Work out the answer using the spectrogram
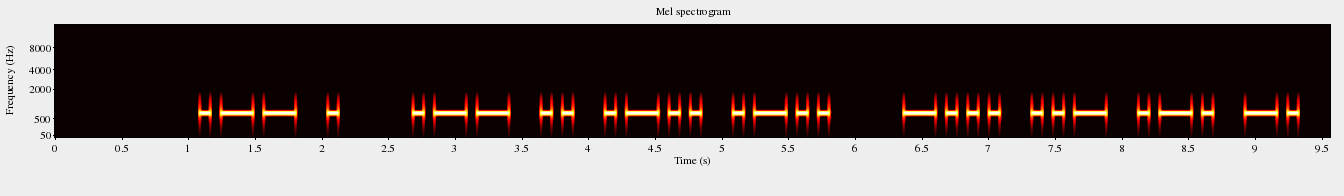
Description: Morse code, heard as a keyed tone, about 15 wpm, 700 Hz. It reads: WE WILL BURN
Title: Sentences from Top 1300 Words 15wpm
